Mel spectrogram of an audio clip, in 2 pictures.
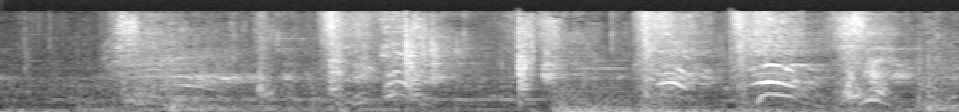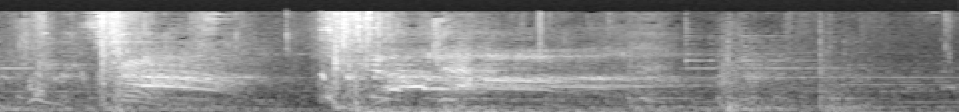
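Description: Swords clash and clang in a fast fight.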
